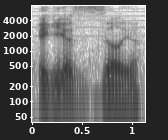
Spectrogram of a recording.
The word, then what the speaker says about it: Iggy Azalea: No, not Ziggy Azalea. Or Iggy Azalea.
